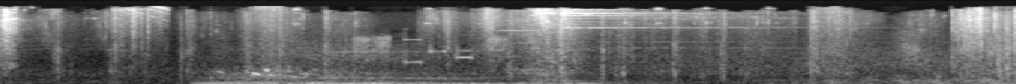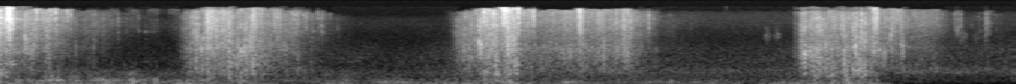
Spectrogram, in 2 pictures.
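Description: Quick footsteps patter over grass and dirt.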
